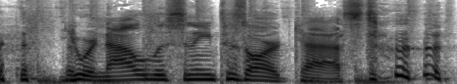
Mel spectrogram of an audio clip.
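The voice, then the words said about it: An impression of an announcer. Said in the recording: “Great impression”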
